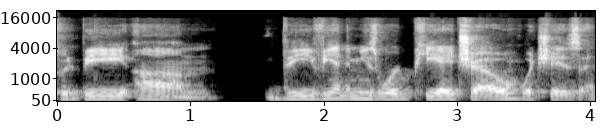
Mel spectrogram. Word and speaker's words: pho: An example of this would be the Vietnamese word PHO, which is a name for the soup that they enjoy.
